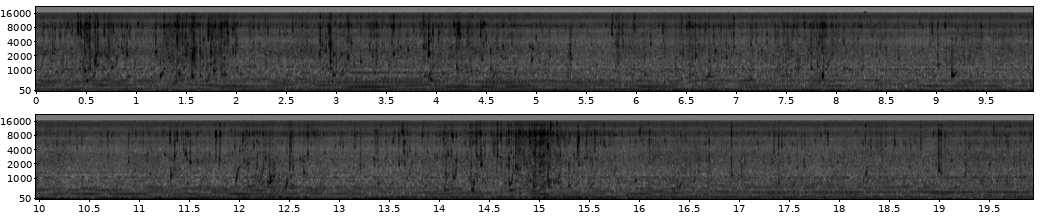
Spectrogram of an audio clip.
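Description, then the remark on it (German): Gentle waves lap softly against the shore of a sunlit mountain lake framed by trees, with small irregular splashes over a steady low wash of water. The sound is continuous and calm, and no one speaks. “Das Sonnenlicht schimmert auf der Wasseroberfläche, glitzert und funkelt mit jedem einzelnen Wellenschlag.”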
